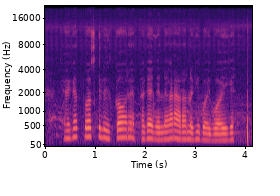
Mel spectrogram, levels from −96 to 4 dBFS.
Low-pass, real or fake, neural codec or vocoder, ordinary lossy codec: none; real; none; none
